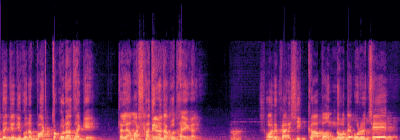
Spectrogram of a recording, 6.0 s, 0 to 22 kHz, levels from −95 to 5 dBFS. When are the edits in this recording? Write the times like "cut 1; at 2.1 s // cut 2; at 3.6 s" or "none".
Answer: cut 1; at 3.6 s

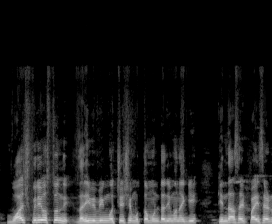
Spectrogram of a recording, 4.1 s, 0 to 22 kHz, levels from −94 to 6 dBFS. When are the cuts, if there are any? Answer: cut 1; at 1.1 s

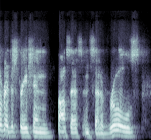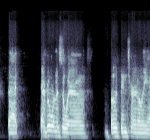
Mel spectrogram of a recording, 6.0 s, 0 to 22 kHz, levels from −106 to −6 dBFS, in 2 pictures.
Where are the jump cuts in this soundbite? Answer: cut 1; at 1.0 s

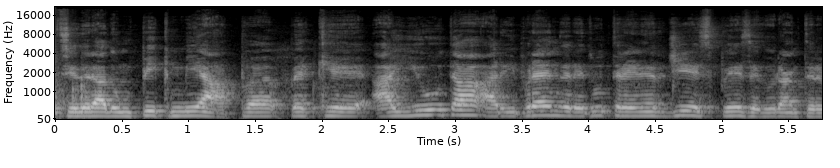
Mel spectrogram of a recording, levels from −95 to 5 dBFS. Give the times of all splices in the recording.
none

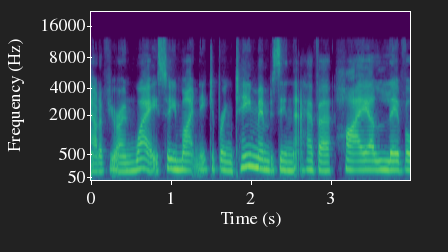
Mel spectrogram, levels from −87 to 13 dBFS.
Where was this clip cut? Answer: cut 1; at 3.1 s

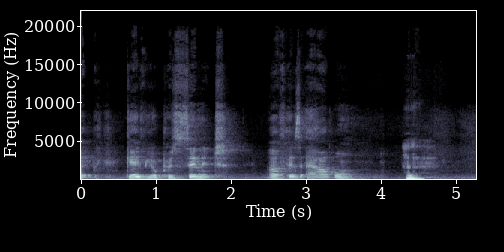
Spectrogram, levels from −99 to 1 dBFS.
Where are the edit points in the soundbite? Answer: none

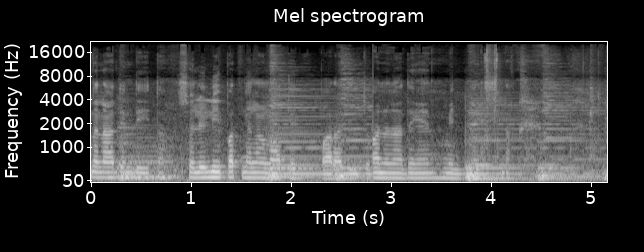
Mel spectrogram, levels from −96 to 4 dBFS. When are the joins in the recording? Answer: cut 1; at 2.8 s

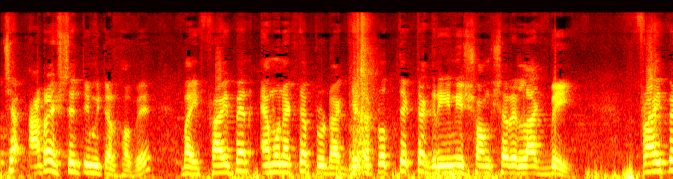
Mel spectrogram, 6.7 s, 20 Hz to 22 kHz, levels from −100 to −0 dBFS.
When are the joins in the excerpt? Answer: cut 1; at 1.6 s

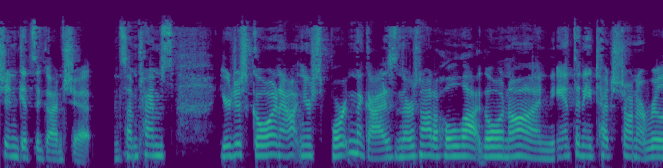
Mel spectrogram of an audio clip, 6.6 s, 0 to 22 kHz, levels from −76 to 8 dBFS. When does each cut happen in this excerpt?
cut 1; at 1.1 s // cut 2; at 5.6 s

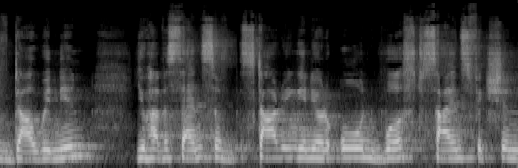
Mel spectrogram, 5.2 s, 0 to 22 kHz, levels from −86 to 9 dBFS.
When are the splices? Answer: cut 1; at 2.4 s

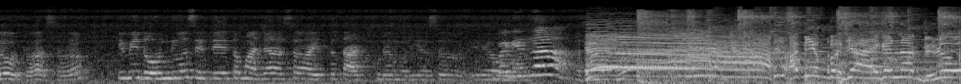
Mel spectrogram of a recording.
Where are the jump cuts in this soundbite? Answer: none

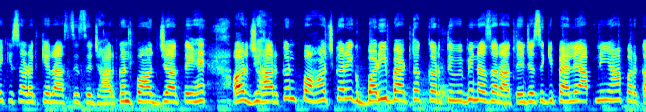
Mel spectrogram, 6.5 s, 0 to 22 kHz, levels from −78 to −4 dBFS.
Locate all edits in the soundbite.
none

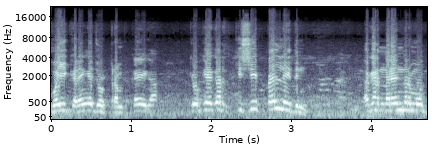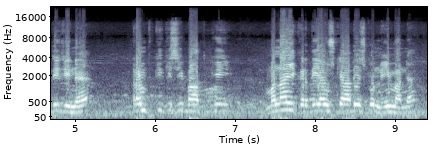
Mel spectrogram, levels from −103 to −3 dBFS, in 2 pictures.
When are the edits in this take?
none

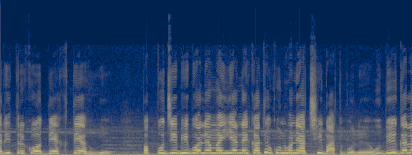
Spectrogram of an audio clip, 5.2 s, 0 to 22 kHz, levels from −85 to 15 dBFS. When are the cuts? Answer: none

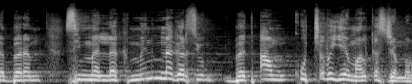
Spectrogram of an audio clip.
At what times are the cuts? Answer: cut 1; at 2.2 s

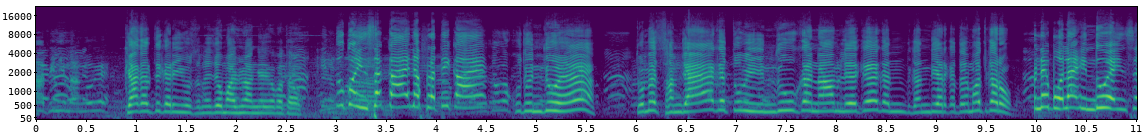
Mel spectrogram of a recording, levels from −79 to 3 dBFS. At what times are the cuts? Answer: cut 1; at 10.0 s

